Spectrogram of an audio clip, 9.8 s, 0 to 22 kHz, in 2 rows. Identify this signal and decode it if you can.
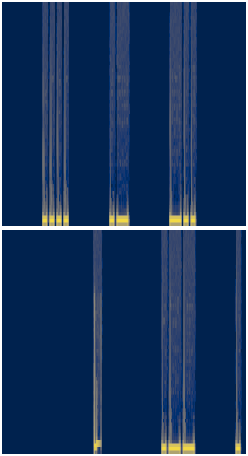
Morse code, heard as a keyed tone, about 17 wpm, spaced as for 8 wpm, 700 Hz. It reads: HAD WE
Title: 4x Character Spacing - Top 100 Words - 17wpm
